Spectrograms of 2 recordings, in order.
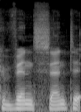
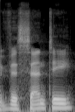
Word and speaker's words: Vicente: is New York Times in late 2015 Marc Vincent I'm sorry vicente then a senior member of the cult light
